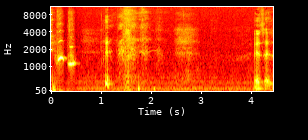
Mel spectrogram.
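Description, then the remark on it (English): A person gives two quick, sharp whistled chirps imitating a cockatoo, loud, followed by breathy chuckles and soft vocal noises. “And, of course, I was adding my cockatoo whistle there.”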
